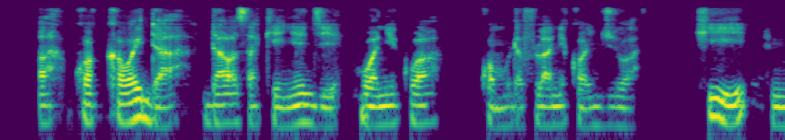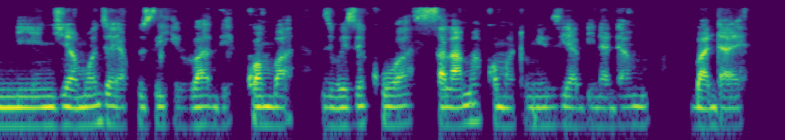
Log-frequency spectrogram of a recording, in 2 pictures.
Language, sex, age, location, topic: Swahili, male, 25-35, Nakuru, health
